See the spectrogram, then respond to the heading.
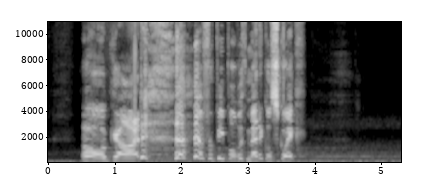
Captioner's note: laughs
